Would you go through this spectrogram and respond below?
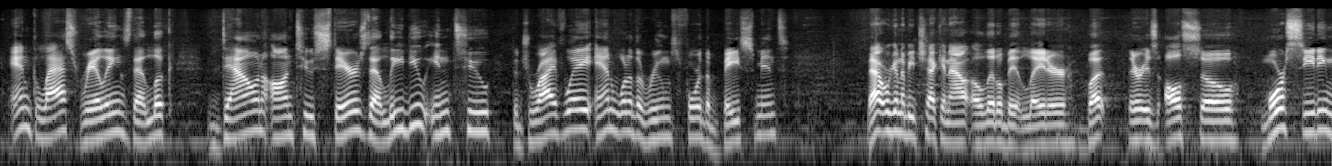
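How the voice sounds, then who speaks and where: A man's voice: on the high side, fairly bright tone. A man hosting a casual walk-through property tour as a real estate agent, speaking in an enthusiastic, informal, salesy way.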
